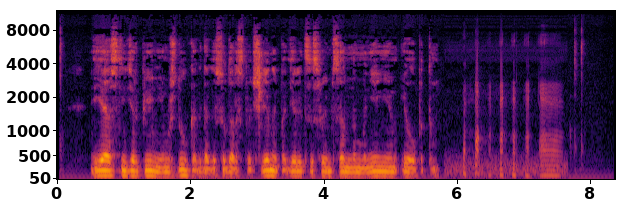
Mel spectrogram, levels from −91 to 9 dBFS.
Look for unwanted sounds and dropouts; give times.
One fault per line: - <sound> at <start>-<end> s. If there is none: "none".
- laugh at 6.1-7.6 s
